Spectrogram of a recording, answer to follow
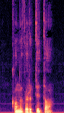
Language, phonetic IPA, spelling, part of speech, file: Polish, [ˌkɔ̃nvɛrˈtɨta], konwertyta, noun, Pl-konwertyta.ogg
